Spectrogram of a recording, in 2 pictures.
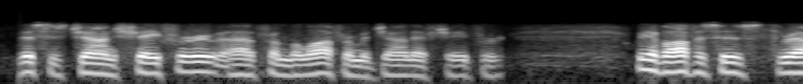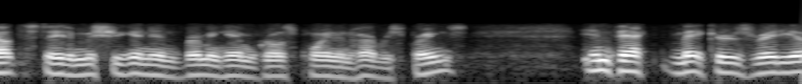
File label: Testimonial; Impact Makers Radio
